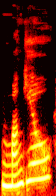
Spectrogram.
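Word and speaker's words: Mungyo: the side and I have these which are pronounced mongio and it's m u n g yo this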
